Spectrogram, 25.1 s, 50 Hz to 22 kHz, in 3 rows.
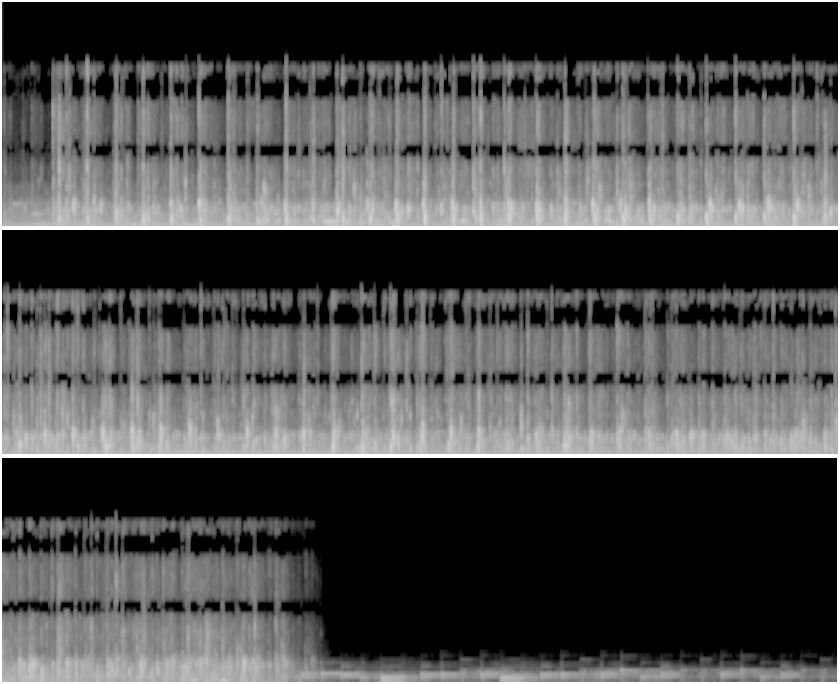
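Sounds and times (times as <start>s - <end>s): crowd applauding: 0.0s - 19.9s
background music: 0.0s - 25.0s.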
